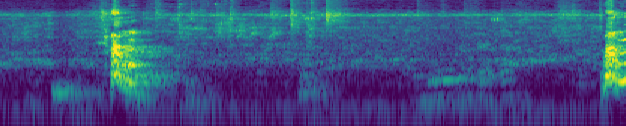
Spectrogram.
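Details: A dog, tagged as a Labrador, gives a loud, abrupt bark, followed after a pause by another sharp bark.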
